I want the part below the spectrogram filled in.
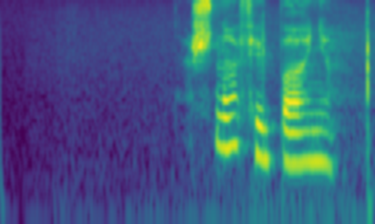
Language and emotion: Russian, sad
